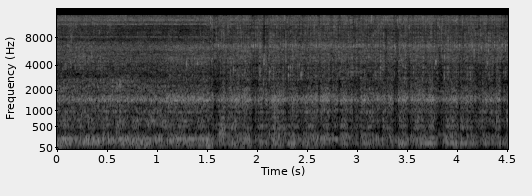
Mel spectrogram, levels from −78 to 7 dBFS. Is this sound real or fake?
real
